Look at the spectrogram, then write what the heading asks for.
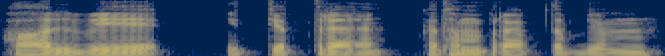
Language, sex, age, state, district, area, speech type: Sanskrit, male, 18-30, Karnataka, Chikkamagaluru, urban, read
